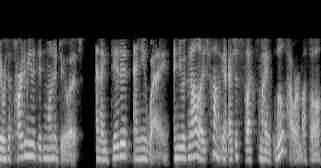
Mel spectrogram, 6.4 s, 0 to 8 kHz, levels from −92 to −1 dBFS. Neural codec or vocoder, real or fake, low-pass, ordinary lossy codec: none; real; 7.2 kHz; AAC, 16 kbps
